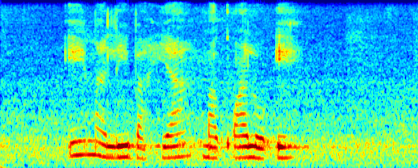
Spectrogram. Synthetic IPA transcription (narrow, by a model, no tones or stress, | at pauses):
ɪmalɪbajamakʼwalɔʔɪ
